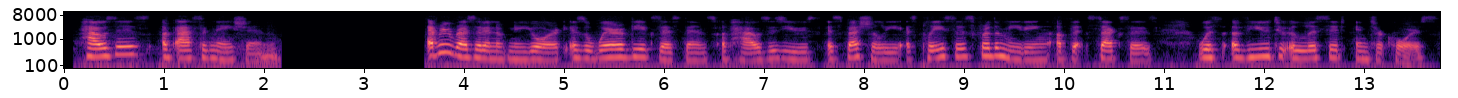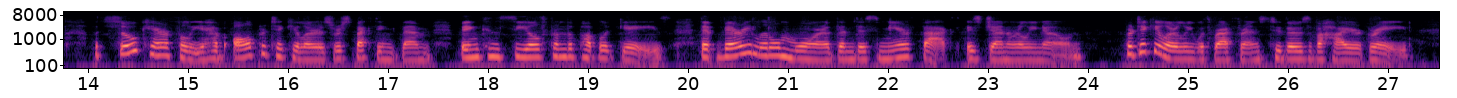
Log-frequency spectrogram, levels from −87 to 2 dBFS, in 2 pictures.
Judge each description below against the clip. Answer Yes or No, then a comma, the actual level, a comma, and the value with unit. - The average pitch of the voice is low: No, medium, 185 Hz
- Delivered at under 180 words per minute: Yes, average, 140 wpm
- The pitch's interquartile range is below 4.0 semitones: No, average, 4.4 semitones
